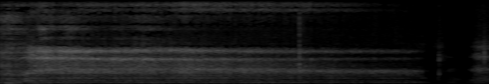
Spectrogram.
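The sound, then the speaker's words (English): A slow exhale goes out through the nose with the back of the throat constricted. The soft, breathy hiss holds steady for about four seconds, then tapers off. It is quiet and there is no talk over it. “Inhale through the nose, contracting the back of the throat. And slowly let it out through your nose.”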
